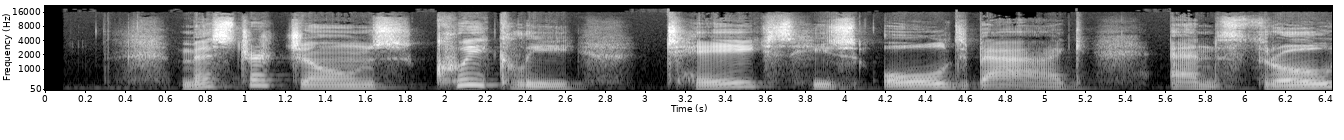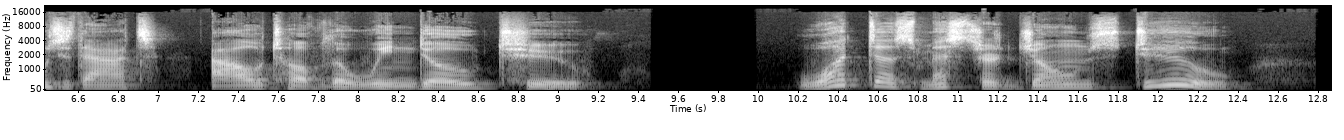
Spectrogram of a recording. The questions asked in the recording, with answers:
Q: What does Mr. Jones do?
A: He takes his old bag and throws that out of the window too.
